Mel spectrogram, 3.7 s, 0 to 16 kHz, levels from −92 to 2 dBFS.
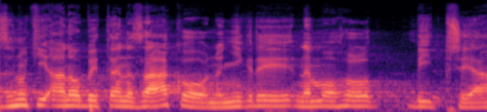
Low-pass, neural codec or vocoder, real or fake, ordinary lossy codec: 14.4 kHz; none; real; AAC, 96 kbps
